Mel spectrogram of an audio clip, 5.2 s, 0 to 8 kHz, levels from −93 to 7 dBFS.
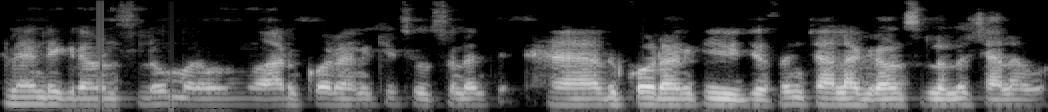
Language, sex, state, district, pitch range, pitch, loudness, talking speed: Telugu, male, Telangana, Nalgonda, 125-135 Hz, 130 Hz, -19 LUFS, 150 wpm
